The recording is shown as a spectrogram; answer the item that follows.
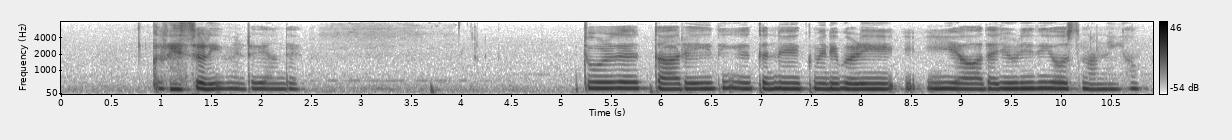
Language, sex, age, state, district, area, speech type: Dogri, female, 18-30, Jammu and Kashmir, Jammu, rural, spontaneous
